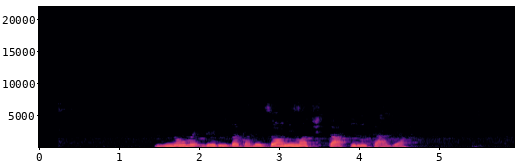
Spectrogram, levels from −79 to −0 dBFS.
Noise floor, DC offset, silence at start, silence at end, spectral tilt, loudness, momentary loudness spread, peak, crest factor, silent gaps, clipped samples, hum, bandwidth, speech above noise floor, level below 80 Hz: -72 dBFS; under 0.1%; 1.45 s; 1.3 s; -9.5 dB/octave; -31 LUFS; 11 LU; -14 dBFS; 18 dB; none; under 0.1%; none; 7 kHz; 42 dB; -74 dBFS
